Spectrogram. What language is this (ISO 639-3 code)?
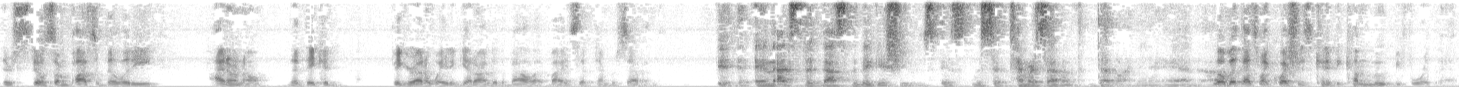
eng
